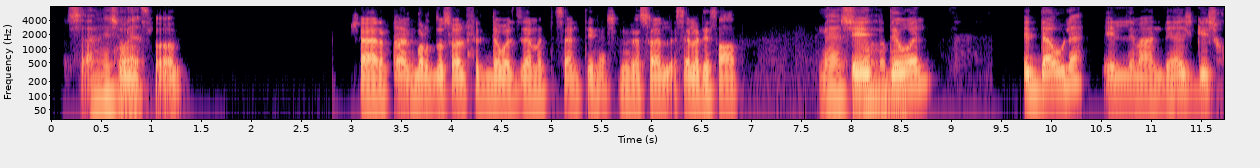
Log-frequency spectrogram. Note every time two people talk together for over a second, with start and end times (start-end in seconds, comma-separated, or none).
none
